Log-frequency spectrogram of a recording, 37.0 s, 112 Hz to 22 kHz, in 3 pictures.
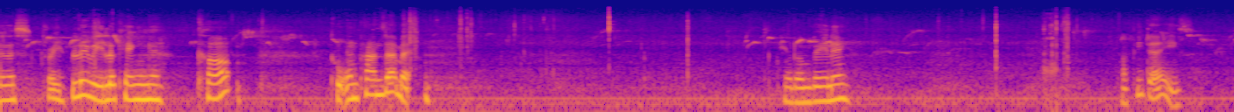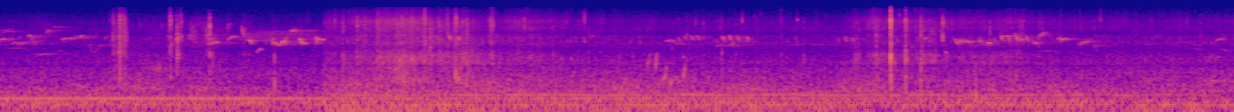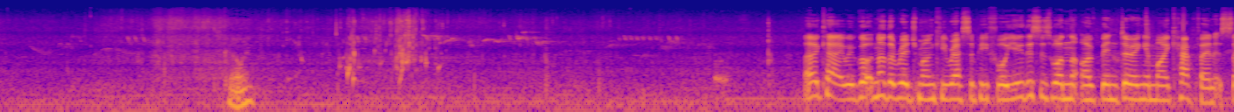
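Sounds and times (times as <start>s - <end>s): faint steady hum: 0.0s - 37.0s
small birds chirping: 0.0s - 37.0s
water splashing: 15.8s - 23.6s, 25.4s - 29.4s.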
